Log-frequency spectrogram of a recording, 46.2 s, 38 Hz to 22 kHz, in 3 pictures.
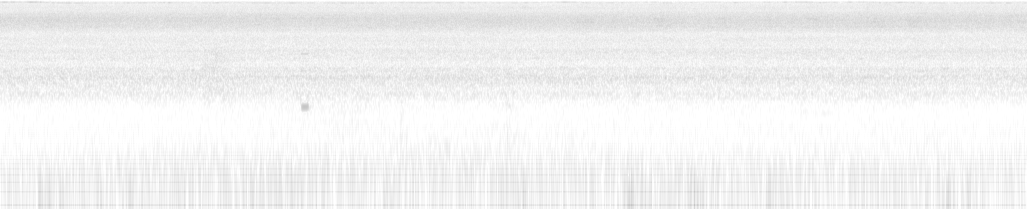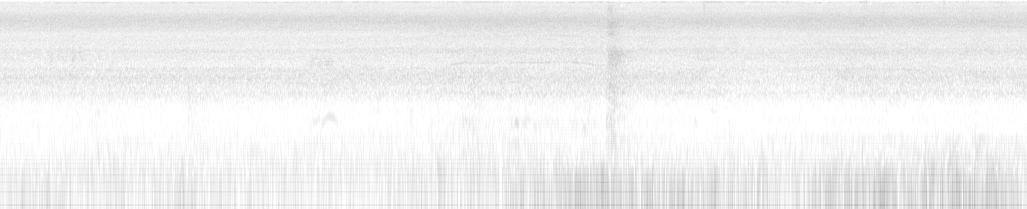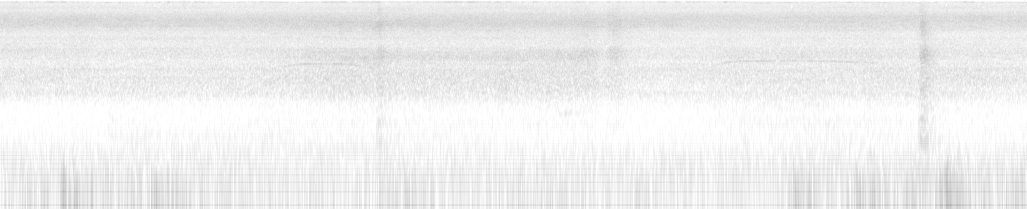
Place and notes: Nanjing Rd., Taitung - Construction noise
Construction noise, Binaural recordings, Zoom H4n+ Soundman OKM II ( SoundMap2014016 -20)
